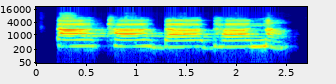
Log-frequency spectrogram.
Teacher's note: for ta varga to produce all these elements in the ta varga, we have to use our teeth. So our tongue goes to our teeth.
